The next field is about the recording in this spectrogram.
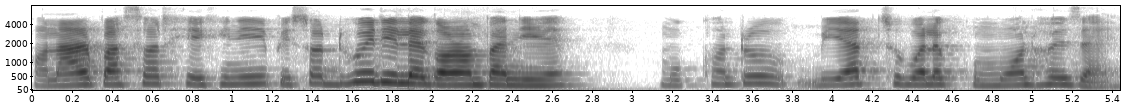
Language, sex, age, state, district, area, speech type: Assamese, female, 30-45, Assam, Biswanath, rural, spontaneous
